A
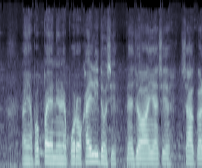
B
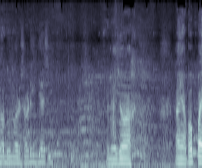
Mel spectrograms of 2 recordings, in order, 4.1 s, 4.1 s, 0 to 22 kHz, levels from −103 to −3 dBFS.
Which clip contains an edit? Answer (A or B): A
